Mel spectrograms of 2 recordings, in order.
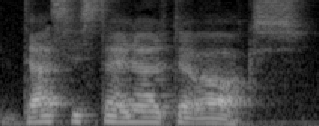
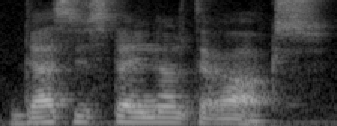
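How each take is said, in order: The two takes are said the same way.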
